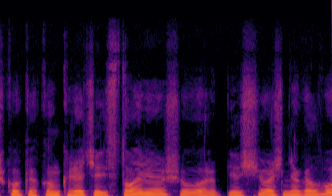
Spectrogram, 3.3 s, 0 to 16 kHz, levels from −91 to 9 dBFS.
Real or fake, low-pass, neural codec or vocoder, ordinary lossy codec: real; 14.4 kHz; none; AAC, 64 kbps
